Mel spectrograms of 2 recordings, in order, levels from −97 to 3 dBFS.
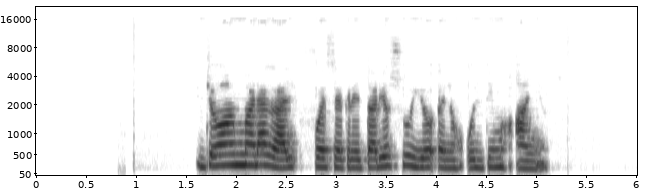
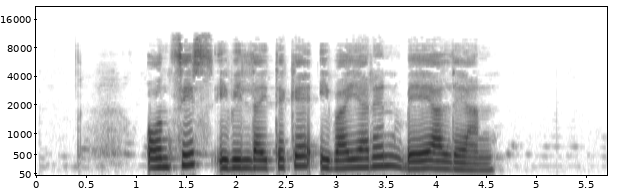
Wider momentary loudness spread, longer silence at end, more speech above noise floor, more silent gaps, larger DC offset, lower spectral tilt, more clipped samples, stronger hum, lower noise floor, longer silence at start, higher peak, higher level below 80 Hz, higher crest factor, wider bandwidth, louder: first, 10 LU vs 6 LU; second, 0.9 s vs 1.15 s; first, over 69 dB vs 55 dB; neither; neither; first, -9.5 dB/octave vs -6 dB/octave; neither; neither; first, under -90 dBFS vs -74 dBFS; first, 1.6 s vs 1.1 s; about the same, -4 dBFS vs -4 dBFS; second, -76 dBFS vs -66 dBFS; about the same, 18 dB vs 16 dB; second, 7.6 kHz vs 11.5 kHz; about the same, -21 LUFS vs -19 LUFS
